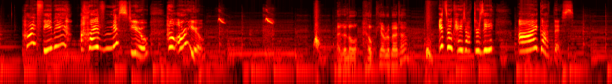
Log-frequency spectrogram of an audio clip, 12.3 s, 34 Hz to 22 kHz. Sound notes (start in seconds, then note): 5.3 phoebe chirps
